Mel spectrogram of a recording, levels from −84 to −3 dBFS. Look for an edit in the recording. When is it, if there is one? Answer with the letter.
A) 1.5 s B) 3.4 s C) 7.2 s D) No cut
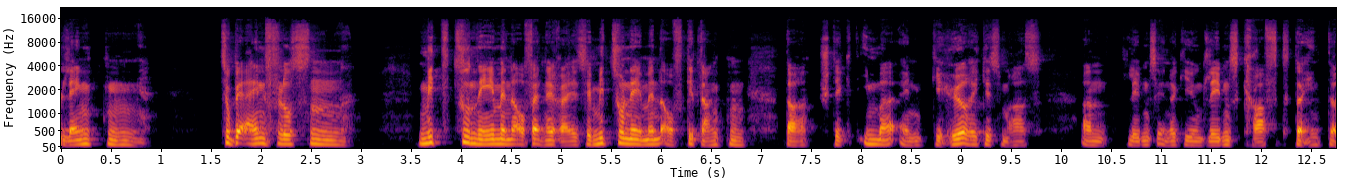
D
